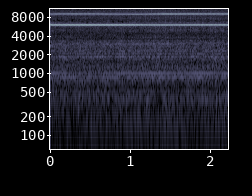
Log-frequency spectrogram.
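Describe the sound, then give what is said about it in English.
A recently repaired heat pump that was fixed with salvaged old transmitter parts runs with a steady, unbroken whirring drone. High, thin whining tones sit on top of the drone, and no voices are heard. “This thing's like 10,000 euro heat pump with parts literally out of a 40-year-old TV transmitter.”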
